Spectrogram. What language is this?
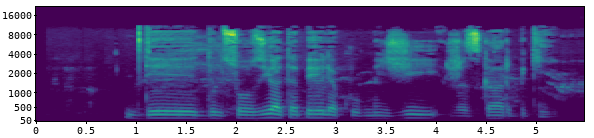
Kurdish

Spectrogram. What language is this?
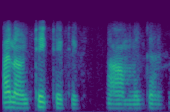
Urdu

